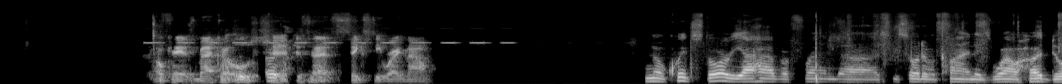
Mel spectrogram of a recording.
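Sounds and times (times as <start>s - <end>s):
meter beeping: 1.4s - 5.2s
speech: 1.5s - 4.4s, 6.4s - 10.6s.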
